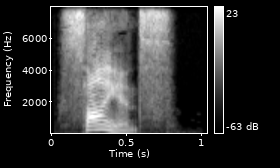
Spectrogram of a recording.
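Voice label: "science", American English; gcompris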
